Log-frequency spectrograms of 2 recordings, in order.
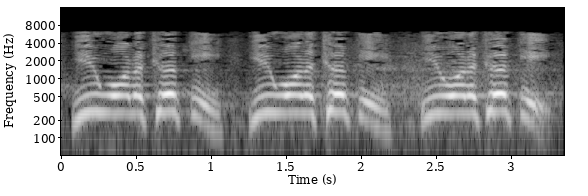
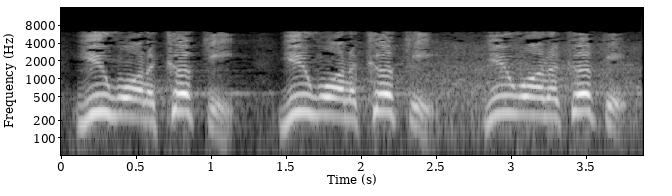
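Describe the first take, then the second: First: Put-on louder yelled echo of the child's words; mock yell. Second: Put-on louder, insistent repetition of the child's words; firm repeating. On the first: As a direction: yell it back to the child on one knee. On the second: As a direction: echo the child back loudly. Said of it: "you just repeat". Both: Shown as a demonstration.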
